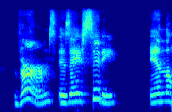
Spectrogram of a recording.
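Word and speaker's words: Worms: of verbs remember that the w is pronounced like a v verms is a city in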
